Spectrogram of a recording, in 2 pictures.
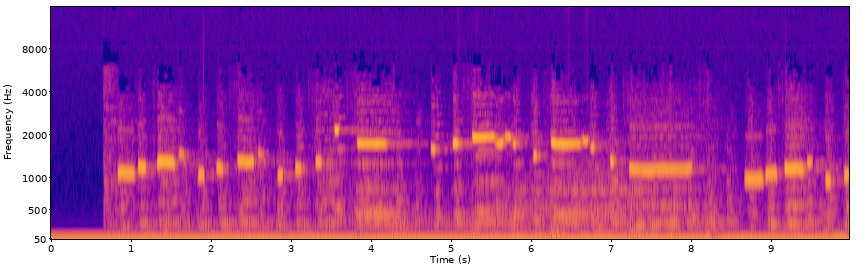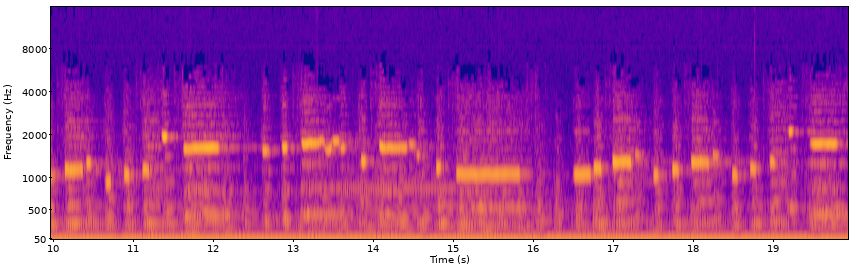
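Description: A person whistles a flowing, high melody of clear, pure notes, sustained and gliding, carried steadily over a fuller accompaniment by the US National Symphony Orchestra. No one speaks.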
